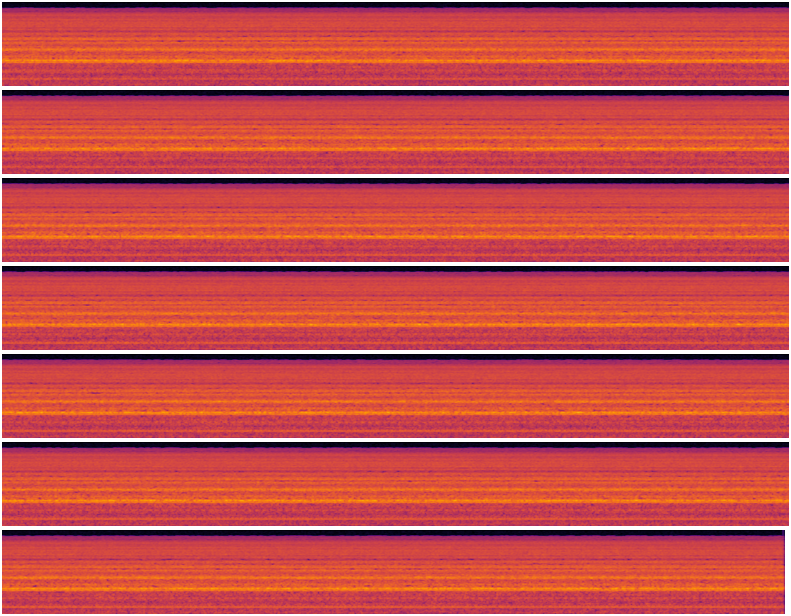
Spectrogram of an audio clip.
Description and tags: industrial steam pipes hiss hum
pipes, steam, hiss, industrial, hum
